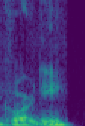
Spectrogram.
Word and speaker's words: Courtenay: And yes, and I spell my name Courtenay, just for those who are looking for it. But are we saying it correctly? We're saying it correctly. It is just spelled like Courtenay.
